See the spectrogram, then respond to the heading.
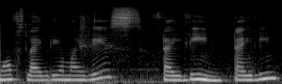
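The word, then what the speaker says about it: ptyalin: of liary Ames tyen tyen p is silent here tyene is the enzyme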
